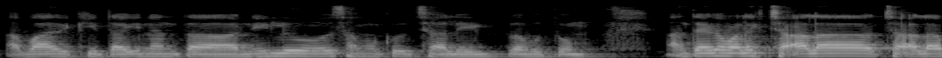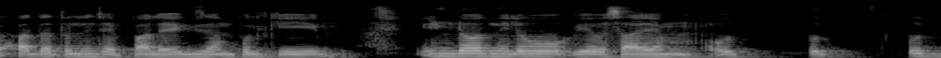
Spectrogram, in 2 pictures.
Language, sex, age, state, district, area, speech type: Telugu, male, 18-30, Telangana, Nalgonda, urban, spontaneous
